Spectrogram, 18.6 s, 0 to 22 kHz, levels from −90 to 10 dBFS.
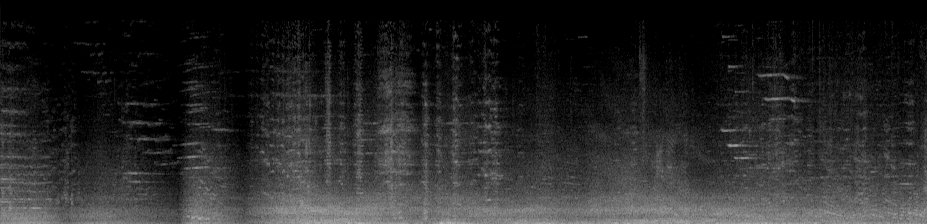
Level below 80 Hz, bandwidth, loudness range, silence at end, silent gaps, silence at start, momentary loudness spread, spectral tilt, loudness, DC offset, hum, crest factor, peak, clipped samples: -42 dBFS; 19 kHz; 8 LU; 0 s; none; 0 s; 14 LU; -5 dB/octave; -29 LUFS; under 0.1%; none; 16 dB; -12 dBFS; under 0.1%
